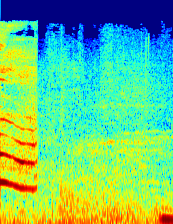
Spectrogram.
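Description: A man's high-pitched excited yell, falling in pitch and lasting about half a second, then a quieter rumbling movie soundtrack.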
